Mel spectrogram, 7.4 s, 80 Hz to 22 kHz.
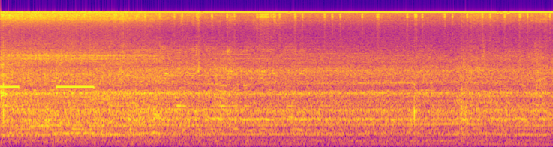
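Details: A couple of thin, high seat belt reminder dings over a quiet idling cabin, likely the 2000 Acura, which also shows SRS, maintenance and check engine lights.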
